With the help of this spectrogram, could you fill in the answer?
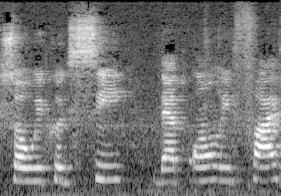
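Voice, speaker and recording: A woman with a non-native accent speaks amid noticeable background noise and audible room echo. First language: not English. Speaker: public health researcher. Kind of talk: conference presentation. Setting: panel event. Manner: slow; halting.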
